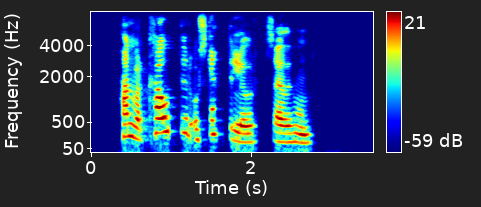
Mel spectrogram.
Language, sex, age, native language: Icelandic, female, 40-49, Icelandic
